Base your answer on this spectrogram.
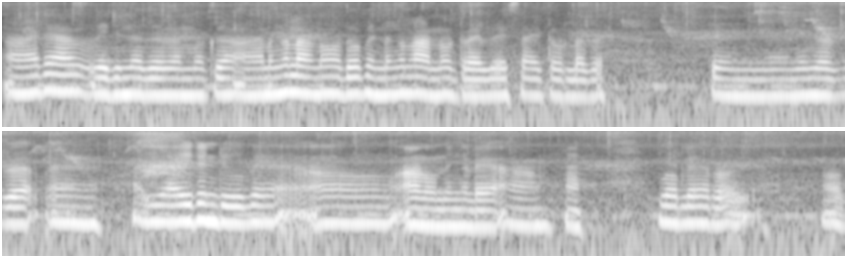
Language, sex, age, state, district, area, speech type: Malayalam, female, 30-45, Kerala, Kottayam, rural, spontaneous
